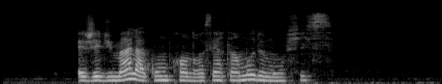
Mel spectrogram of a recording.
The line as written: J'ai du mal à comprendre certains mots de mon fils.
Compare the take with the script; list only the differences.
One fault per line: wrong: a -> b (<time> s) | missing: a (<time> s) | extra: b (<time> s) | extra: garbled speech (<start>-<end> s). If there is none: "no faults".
no faults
